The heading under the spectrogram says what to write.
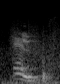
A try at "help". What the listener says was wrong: No, actually, it's help. You see there's an H there? No, the H isn't silent. It makes a sound. So here it's help, not help, okay? It makes a sound. Help, okay?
